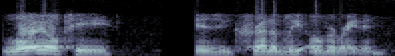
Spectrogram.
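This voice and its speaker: Low-ish, unhurried and slightly rough, this man's voice comes through a tinny phone-like line. He's interviewed as a life coach, speaking with motivational emphasis, repeating what matters most and asking rhetorical questions.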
